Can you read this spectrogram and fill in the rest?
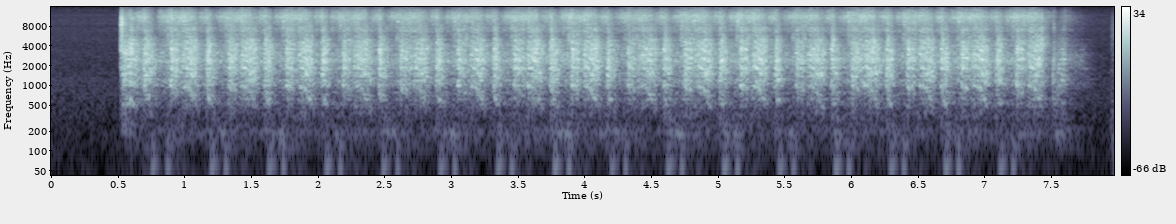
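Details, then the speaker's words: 1996 Kawasaki Vulcan 500, cold, with half choke and fuel on reserve: the starter churns at about two compression beats a second for seven seconds without catching. Owner suspects it's too cold or the idle is set too low. "little half choke here maybe at all I have the idle set too low thank you all right it might just be too cold I don't know"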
